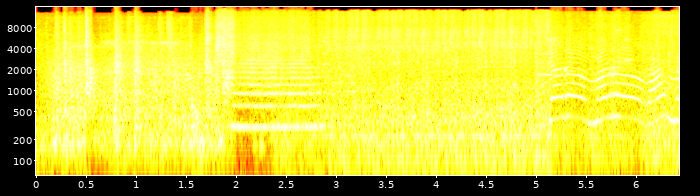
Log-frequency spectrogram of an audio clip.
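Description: Train of water tanker wagons on the move, wheels clattering and knocking on the rails, with the train's horn sounding one steady blast of about a second, two seconds in. A voice calls out near the end.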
